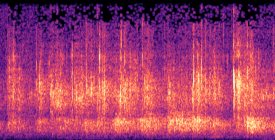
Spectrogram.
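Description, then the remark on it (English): A crowd claps steadily for a few seconds, a dense, sustained patter of many hands at moderate volume with no voices standing out. “One should get a round of applause.”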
